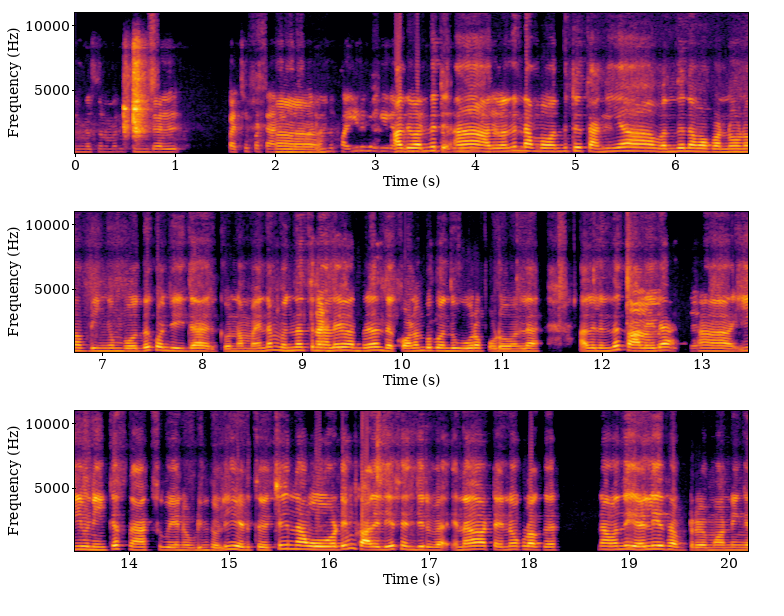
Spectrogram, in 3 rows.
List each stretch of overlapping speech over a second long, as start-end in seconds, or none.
3.2-5.4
